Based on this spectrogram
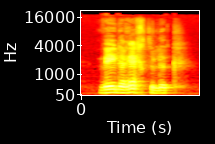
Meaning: illegal, against the law
- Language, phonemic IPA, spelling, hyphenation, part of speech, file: Dutch, /ˌʋeː.dərˈrɛx.tə.lək/, wederrechtelijk, we‧der‧rech‧te‧lijk, adjective, Nl-wederrechtelijk.ogg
